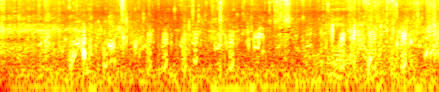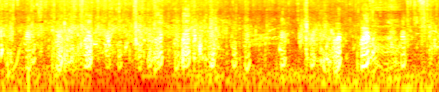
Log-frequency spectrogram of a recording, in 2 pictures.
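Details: A flock of ducks on Lough Neagh, Oxford Island, Ireland, crowds around a swan family. Rapid, overlapping raspy quacks run without pause, about three or four calls per second, against a steady low hum.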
